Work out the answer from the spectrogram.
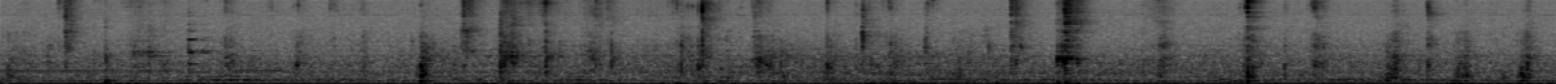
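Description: Close-up chewing and crunching of a crispy baked chicken wing, with sharp crackles of the crisp coating at irregular intervals as it is bitten and pulled apart by hand.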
